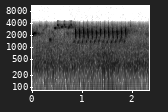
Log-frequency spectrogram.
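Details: Common nightingale singing at Gaasperzoom on 16 May 2012 in mid-afternoon: thin high introductory notes, then a rapid rhythmic trill of about fourteen loud repeated notes, roughly ten per second.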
